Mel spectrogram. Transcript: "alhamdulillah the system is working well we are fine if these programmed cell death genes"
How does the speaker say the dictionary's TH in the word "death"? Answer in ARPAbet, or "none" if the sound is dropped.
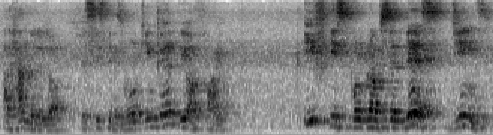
S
